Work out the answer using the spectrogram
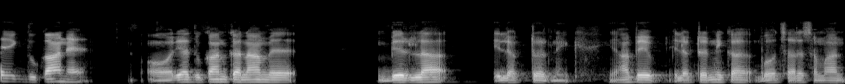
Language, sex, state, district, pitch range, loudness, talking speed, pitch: Hindi, male, Uttar Pradesh, Etah, 100-115 Hz, -18 LUFS, 140 wpm, 110 Hz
